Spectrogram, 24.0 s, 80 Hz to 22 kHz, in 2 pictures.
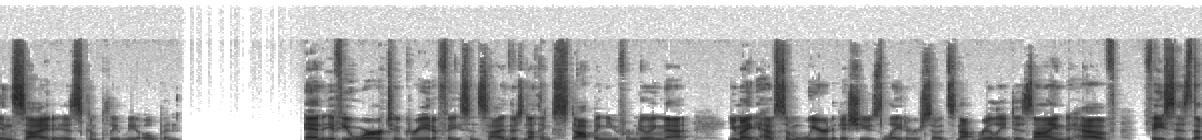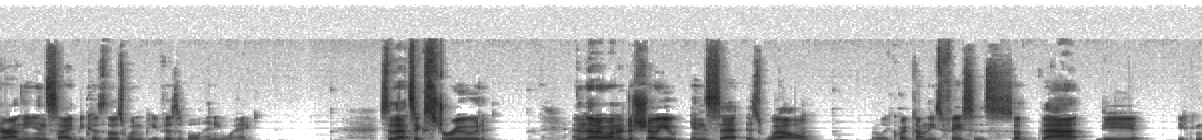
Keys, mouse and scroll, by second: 1.7-2.4 middle drag, 2.7 scroll up 2, 9.8-11.0 middle drag, 12.6-13.1 middle drag, 13.6-14.4 scroll down 1, 14.4-15.3 middle drag, 14.4-14.9 scroll down 2, 16.3-17.4 middle drag, 17.7-20.5 middle drag, 20.9 click.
